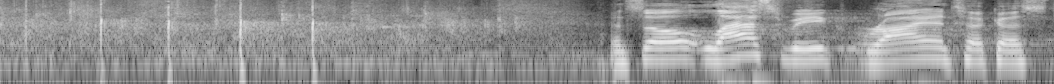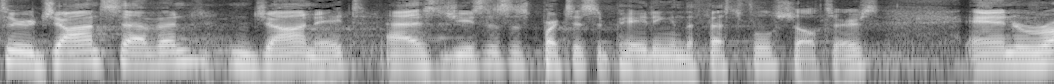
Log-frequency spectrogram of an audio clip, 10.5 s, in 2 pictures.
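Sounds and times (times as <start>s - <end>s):
sparse clapping from a church congregation: 0.0s - 2.6s
speech: 3.0s - 10.5s.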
